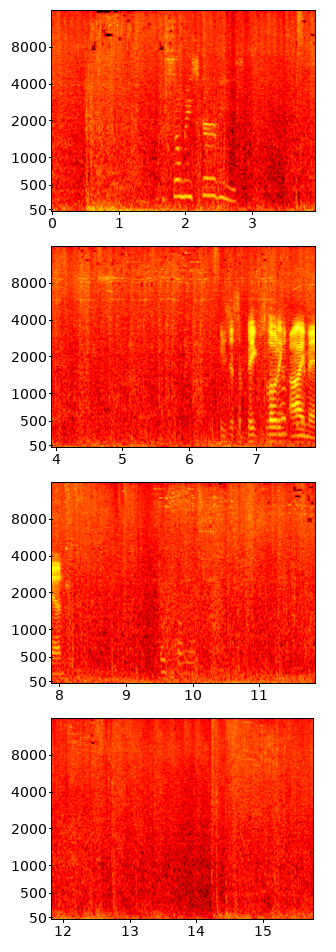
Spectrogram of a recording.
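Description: Gunfire and energy blasts rattle and boom in a video game battle.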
